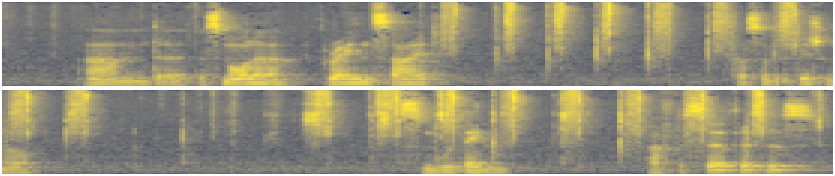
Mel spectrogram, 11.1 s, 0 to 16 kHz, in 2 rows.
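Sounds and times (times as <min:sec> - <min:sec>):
sanding stick scratching resin: 0:02.9 - 0:06.2, 0:07.3 - 0:11.0.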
